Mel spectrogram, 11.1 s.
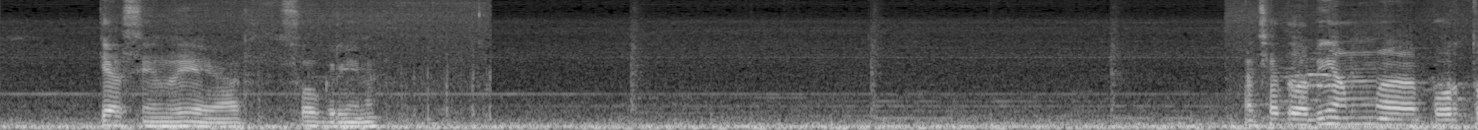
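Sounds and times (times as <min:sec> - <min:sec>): train rumbling inside cabin: 0:00.7 - 0:03.7.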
